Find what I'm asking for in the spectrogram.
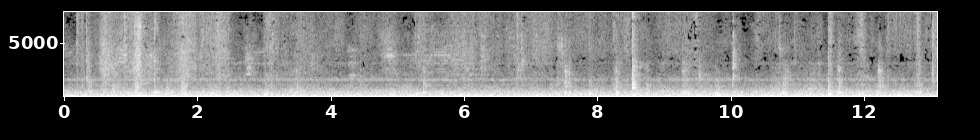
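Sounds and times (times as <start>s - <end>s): wet chewing smacks: 6.7s - 13.0s.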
